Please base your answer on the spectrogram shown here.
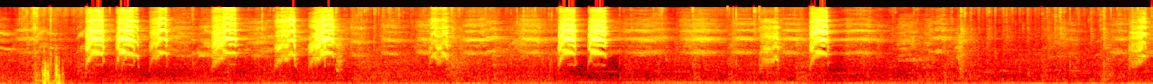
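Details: Sun conures being raised on a bird farm in Siem Reap, Cambodia, eating freely, give harsh, broadband squawks in short bursts, several per second at times, with a low steady background hum.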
